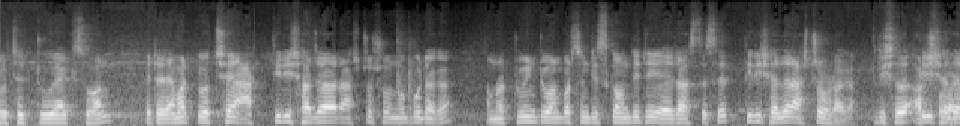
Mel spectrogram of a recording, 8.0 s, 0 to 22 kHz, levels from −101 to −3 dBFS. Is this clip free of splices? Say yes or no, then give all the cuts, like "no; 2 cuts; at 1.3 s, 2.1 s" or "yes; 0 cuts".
yes; 0 cuts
